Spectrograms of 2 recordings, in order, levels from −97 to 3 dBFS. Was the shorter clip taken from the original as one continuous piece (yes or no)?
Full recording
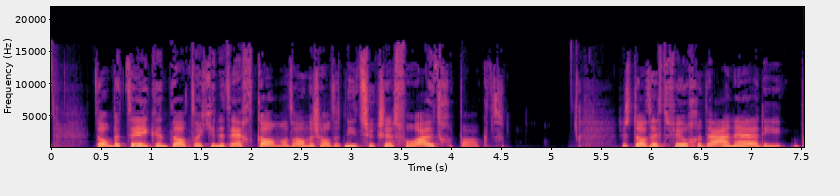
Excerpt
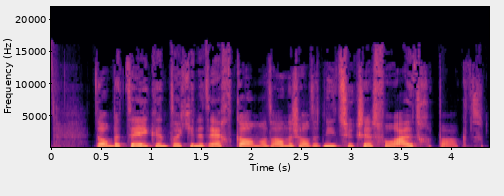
no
